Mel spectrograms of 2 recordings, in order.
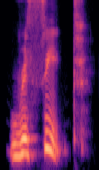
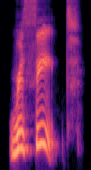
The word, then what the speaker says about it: receipt: meal room service meal receipt receipt receip receip has a very interesting spelling there is a p in the spelling of this word but we do not pronounce it the pronunciation is receipt a receipt is a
